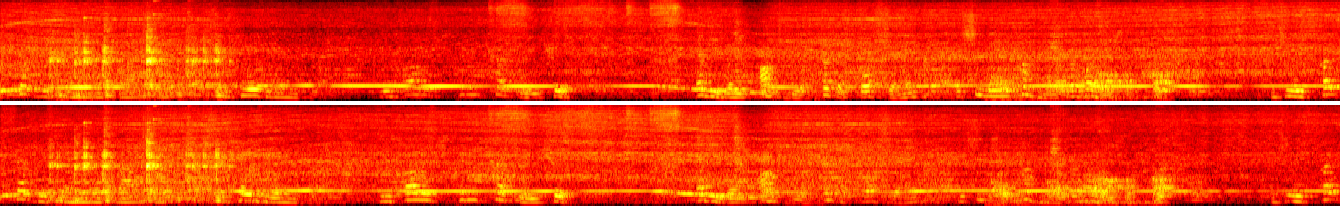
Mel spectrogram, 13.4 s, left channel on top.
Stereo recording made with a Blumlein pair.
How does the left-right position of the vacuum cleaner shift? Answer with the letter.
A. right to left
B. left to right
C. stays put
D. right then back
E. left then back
D.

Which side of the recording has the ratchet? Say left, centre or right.
centre.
